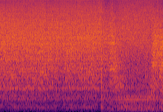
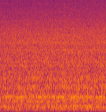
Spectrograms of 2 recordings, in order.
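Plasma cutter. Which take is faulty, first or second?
second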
